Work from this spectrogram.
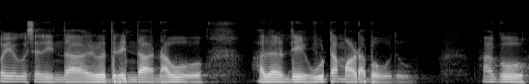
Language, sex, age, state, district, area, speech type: Kannada, male, 18-30, Karnataka, Tumkur, urban, spontaneous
